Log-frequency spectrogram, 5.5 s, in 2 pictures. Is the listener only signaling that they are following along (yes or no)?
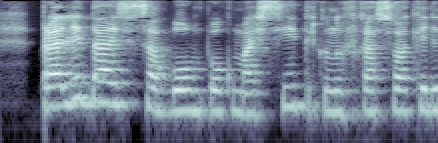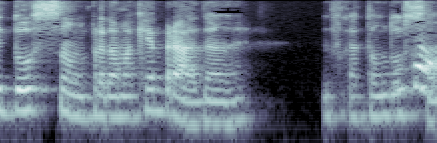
no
